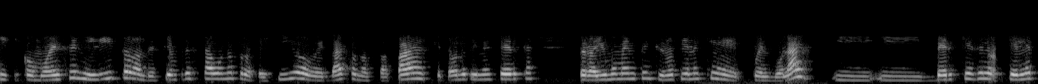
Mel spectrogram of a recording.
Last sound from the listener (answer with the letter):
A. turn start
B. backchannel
B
